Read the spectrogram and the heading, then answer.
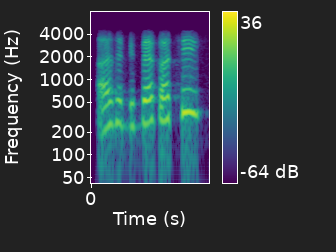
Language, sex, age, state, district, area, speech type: Odia, female, 18-30, Odisha, Jajpur, rural, conversation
